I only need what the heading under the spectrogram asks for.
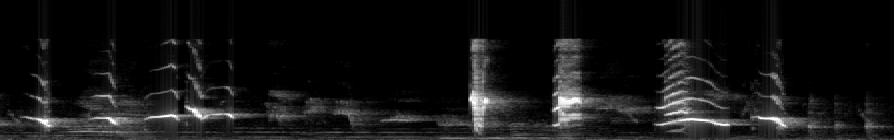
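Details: Highly excited Oriental magpie-robin song, used to provoke other magpie-robins to sing: quick whistled slurs and chirps, then loud harsh rasping notes and bright downslurred whistles.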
